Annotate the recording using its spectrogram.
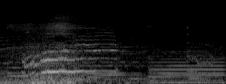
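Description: A Munchkin cat meows once, a call about a second long that rises and falls in pitch. Soft background music plays throughout.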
